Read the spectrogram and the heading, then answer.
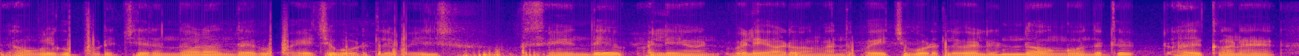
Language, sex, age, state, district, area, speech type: Tamil, male, 18-30, Tamil Nadu, Perambalur, rural, spontaneous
